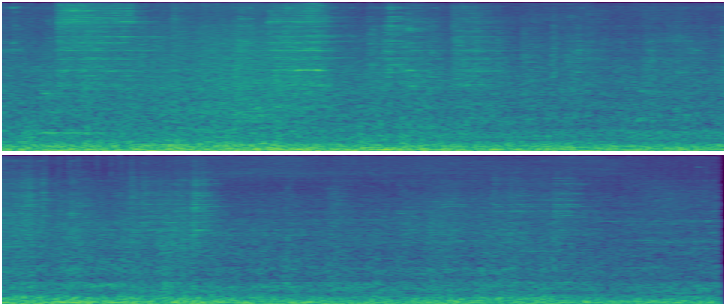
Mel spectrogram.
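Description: Union Pacific intermodal freight train's double-stack container well cars rolling past with a steady low rumble, with high-pitched wheel squeal over the first few seconds. The sound fades gradually as the end of the train passes and moves away.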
